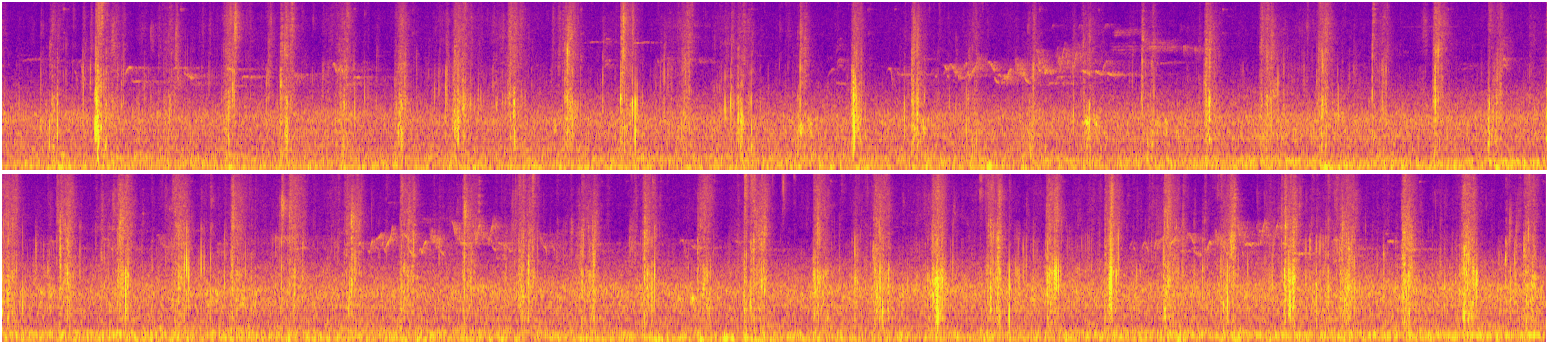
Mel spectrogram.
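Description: Footsteps on a wet gravel path, an even walking pace of about two crunching steps a second.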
